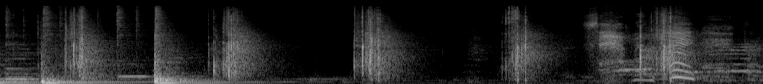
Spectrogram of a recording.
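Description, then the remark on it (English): An audience claps together in a slow, steady beat without any music, a soul clap, each loud unison clap ringing out with reverberation, with a voice shouting over the clapping near the end. “Hey, that's a soul clap.”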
